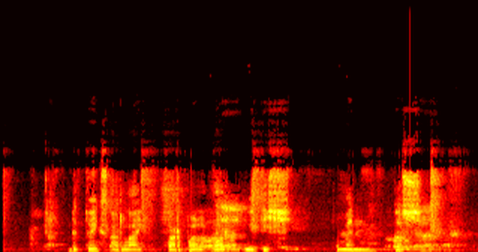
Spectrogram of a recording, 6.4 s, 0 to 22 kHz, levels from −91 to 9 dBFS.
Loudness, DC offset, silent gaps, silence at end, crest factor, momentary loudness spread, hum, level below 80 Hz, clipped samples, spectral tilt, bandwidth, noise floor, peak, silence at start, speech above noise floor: -16 LUFS; under 0.1%; none; 0.25 s; 20 dB; 17 LU; none; -56 dBFS; under 0.1%; -1.5 dB/octave; 9.8 kHz; -53 dBFS; 0 dBFS; 0.05 s; 34 dB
